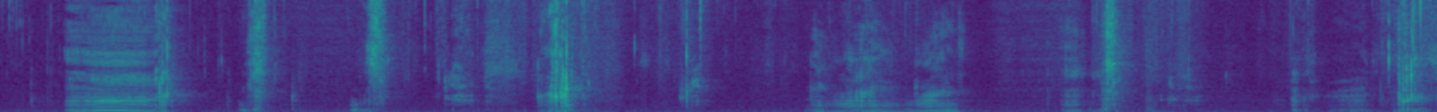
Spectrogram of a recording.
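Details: Pair of Basenjis in rough play: deep, harmonic growls rise and fall in two long bouts about five seconds apart, mixed with short snarly bursts and scuffling clicks between them.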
